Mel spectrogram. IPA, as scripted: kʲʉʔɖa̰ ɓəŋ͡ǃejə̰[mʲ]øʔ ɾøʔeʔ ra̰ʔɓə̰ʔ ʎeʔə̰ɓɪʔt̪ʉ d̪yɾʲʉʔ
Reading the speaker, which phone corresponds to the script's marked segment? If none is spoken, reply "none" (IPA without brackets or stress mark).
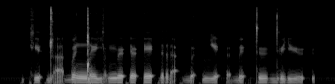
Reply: m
